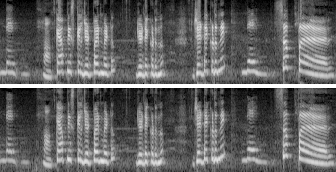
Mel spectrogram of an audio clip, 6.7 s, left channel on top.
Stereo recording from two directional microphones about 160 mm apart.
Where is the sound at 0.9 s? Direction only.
30° right (ahead or behind).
